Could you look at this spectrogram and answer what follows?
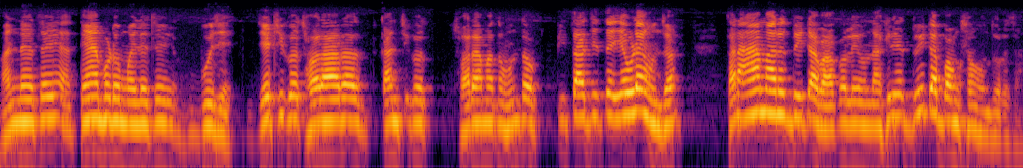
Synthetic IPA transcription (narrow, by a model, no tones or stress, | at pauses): bʱʌnːet͡saĩt̪jãbʌɽomʌjlet͡saĩbud͡zḛ̃ | d͡zeʈʰikot͡sʰoɾaɾʌkant͡siko | t͡sʰoɾamat̪ʌ̃ɦunt̪ʰʌpit̪ad͡zit̪ʌiewɽajɦunt͡sʰʌ | t̪ʌɾʌ̃amaɾud̪ujʈabʱʌkoleɦũnd̪akʰiɾid̪ujʈabʌŋksʌŋɦund̪uɾot͡sʰʌ̰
